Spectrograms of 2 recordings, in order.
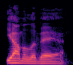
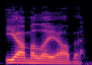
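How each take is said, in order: First: The surname begins with a 'ya' sound. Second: The surname begins with an 'ee-ah' sound. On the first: The speaker calls it wrong. "That's what I used to call him" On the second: The speaker calls it right.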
